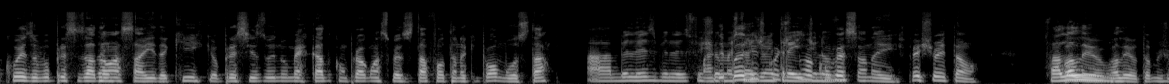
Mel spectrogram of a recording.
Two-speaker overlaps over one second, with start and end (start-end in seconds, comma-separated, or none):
7.0-8.4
